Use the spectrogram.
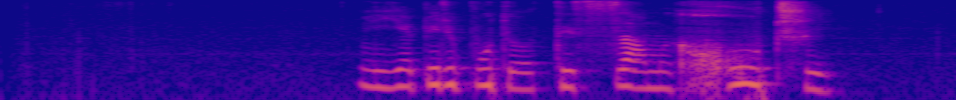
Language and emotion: Russian, angry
